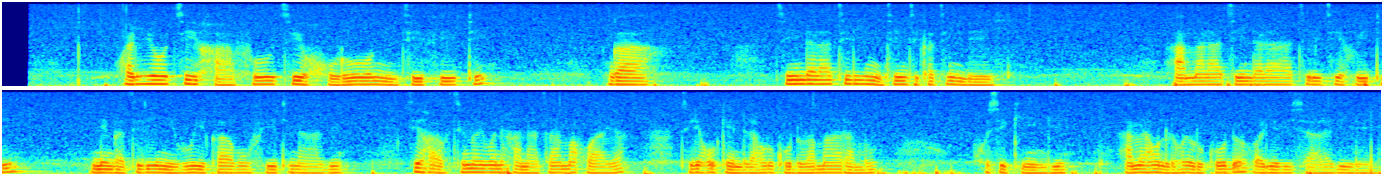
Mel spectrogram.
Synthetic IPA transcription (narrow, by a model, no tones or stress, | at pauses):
walijo̞t͡sixafut͡sixulunit͡sifiti | ŋɡa | t͡sindalat͡silinit͡siːnzikat͡siːmbe̞ji | amalat͡siːndalat͡silit͡sifiti | niːŋɡat͡siliniβujikaβufitinaβi | t͡sixafut͡sinoiβo̞ne̞xanat͡samaxwaja | t͡silixuke̞ːnde̞laxulukudowamaɾamu | xusikʰiːŋɡi | amalaxuːndulixwelukudo̞waljoβisalaβileje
